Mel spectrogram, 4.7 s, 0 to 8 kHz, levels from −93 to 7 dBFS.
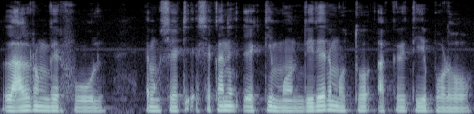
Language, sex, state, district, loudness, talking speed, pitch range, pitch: Bengali, male, Assam, Hailakandi, -21 LUFS, 140 wpm, 95-110 Hz, 100 Hz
